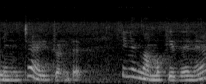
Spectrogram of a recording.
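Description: A woman speaking, with cubes of paneer frying in oil in the pan sizzling faintly underneath.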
